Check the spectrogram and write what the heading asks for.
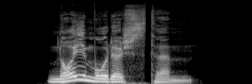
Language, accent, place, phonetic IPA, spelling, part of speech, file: German, Germany, Berlin, [ˈnɔɪ̯ˌmoːdɪʃstəm], neumodischstem, adjective, De-neumodischstem.ogg
- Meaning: strong dative masculine/neuter singular superlative degree of neumodisch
